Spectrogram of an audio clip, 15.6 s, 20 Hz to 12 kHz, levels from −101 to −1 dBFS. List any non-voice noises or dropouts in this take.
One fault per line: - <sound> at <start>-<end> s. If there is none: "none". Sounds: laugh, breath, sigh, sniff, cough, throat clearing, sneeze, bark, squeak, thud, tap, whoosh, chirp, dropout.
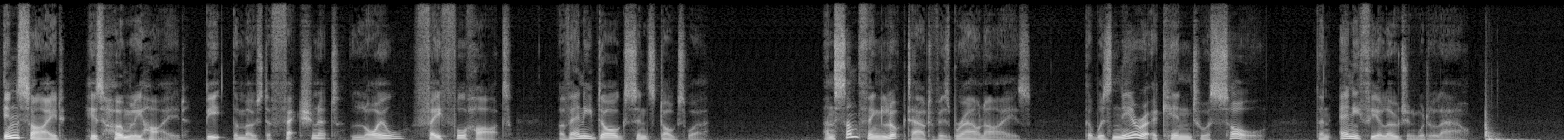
- thud at 14.8-15.4 s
